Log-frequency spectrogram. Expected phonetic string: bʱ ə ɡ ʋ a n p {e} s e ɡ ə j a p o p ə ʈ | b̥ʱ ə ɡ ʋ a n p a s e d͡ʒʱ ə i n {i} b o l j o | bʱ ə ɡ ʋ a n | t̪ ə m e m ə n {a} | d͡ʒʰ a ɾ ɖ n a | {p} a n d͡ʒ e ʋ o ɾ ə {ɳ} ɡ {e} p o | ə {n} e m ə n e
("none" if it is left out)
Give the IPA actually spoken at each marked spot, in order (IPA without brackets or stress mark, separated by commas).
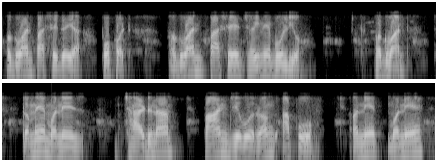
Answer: a, e, e, p, ŋ, a, n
